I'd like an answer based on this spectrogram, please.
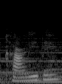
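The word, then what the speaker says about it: Caribert: up that's how you say his name car bear oh my god oh Cari Bear's Consciousness is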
